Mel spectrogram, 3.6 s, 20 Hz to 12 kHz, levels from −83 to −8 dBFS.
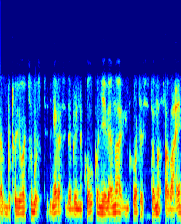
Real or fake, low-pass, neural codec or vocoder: real; 7.2 kHz; none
